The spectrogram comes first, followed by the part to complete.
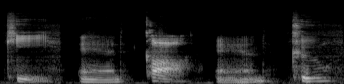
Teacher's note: I've got myself producing voiceless velar stops here in three different vowel contexts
